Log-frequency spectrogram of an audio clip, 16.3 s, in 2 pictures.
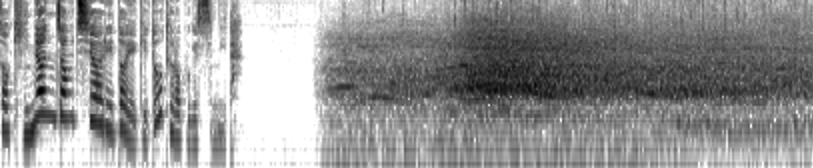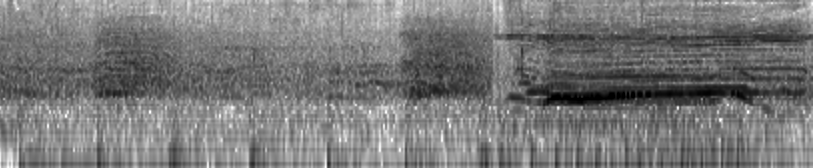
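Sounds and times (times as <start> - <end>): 
speech: 0.0 - 2.5
crowd cheering at a stadium: 3.2 - 16.2.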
